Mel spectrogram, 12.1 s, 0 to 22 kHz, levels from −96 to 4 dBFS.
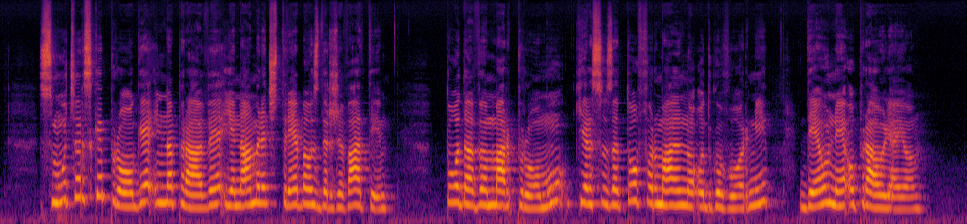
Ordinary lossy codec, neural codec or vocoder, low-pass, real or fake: none; vocoder, 44.1 kHz, 128 mel bands, Pupu-Vocoder; none; fake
